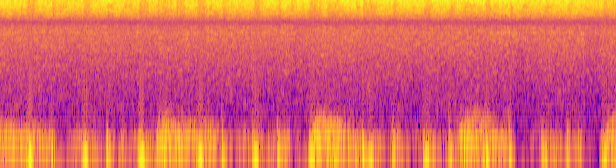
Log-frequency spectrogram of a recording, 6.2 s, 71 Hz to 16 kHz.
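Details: Fast heartbeat: rapid, regular low thumping at roughly 105 beats a minute; tachycardia.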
